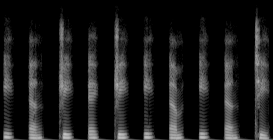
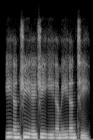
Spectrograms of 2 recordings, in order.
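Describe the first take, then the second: First: Slow, letter by letter; unhurried classroom spelling. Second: Quick letter run; brisk recap spelling; fast spelling. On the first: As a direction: spell each letter out slowly. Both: Shown as a demonstration. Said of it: "spelling drill, slow then fast".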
